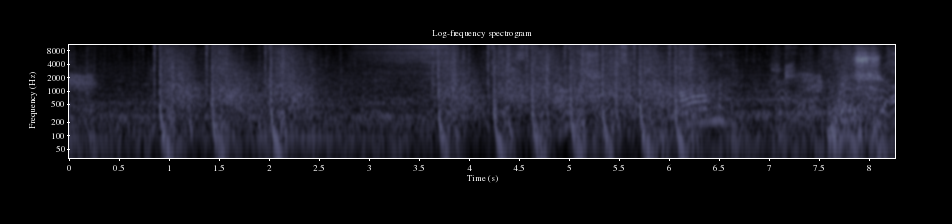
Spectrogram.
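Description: Gunfire in Alan Wake 2 rings out as scattered loud single shots and sharp reports spread across several seconds amid rumbling game ambience, with people talking in between.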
